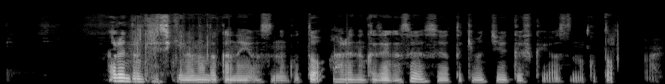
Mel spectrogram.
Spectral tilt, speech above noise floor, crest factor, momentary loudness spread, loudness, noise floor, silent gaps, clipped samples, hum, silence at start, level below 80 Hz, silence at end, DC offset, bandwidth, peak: -4 dB/octave; 35 dB; 22 dB; 14 LU; -23 LUFS; -58 dBFS; none; under 0.1%; none; 1.05 s; -58 dBFS; 0.05 s; under 0.1%; 11.5 kHz; -2 dBFS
